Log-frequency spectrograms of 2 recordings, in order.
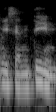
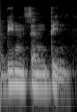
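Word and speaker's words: Vicentin: Es tan porteño que ni siquiera sabe pronunciar Vicentín, decía Vincentín. Le cuesta entender que los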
